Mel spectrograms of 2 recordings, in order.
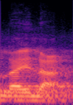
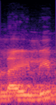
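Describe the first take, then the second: First: The name ends with an 'ah' vowel. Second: The name ends with an 'ee' vowel. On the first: This is the original pronunciation. "মূল উচ্চারণ তো লাইলা" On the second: This is the popular way people say it. "লাইলি বলে"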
